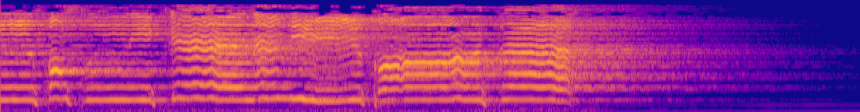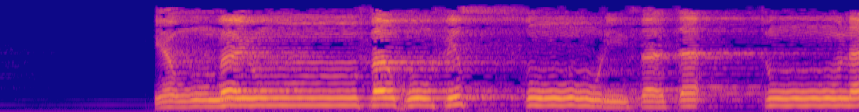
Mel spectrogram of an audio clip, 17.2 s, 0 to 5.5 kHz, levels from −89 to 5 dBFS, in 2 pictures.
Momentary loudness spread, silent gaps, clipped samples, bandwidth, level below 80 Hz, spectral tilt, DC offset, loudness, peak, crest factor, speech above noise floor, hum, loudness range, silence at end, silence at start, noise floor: 16 LU; none; under 0.1%; 5 kHz; -62 dBFS; -6 dB/octave; under 0.1%; -18 LUFS; -2 dBFS; 18 dB; 57 dB; 60 Hz at -65 dBFS; 11 LU; 0 s; 0 s; -79 dBFS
